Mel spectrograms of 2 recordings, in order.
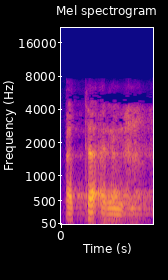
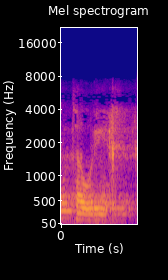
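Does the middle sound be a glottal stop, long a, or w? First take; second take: glottal stop; w sound. First: A glottal stop is heard before the long vowel. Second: A w sound is heard instead of the stop. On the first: This is the original form. "وهذا هو الأصل" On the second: This is another accepted variant. "وأيضا تقول التوريخ"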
